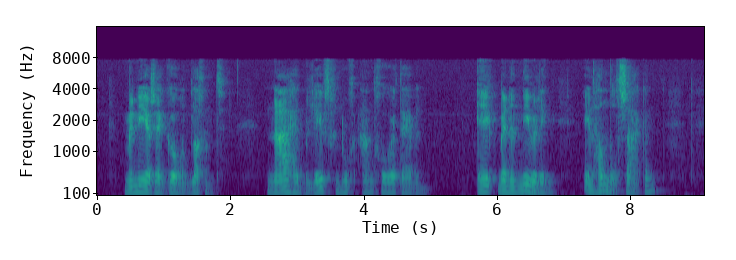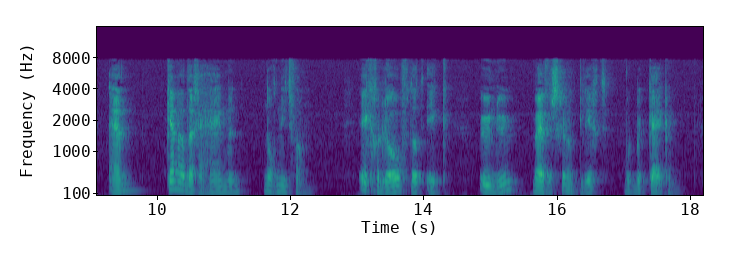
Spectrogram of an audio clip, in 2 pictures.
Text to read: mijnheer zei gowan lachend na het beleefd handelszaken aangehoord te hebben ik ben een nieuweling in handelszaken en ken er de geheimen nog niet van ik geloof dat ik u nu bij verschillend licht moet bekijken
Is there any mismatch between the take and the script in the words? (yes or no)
yes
